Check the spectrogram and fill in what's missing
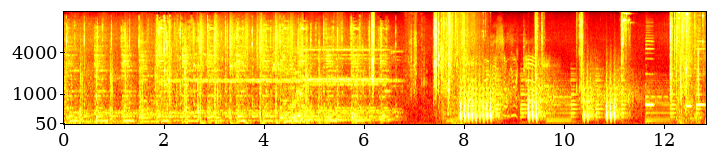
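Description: Gunfire in the first-person shooter Arena Breakout, a rapid burst of loud close shots followed by scattered single cracks, heard after a stretch of game ambience and tones.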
